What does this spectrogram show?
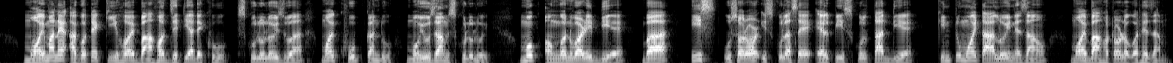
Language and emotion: Assamese, neutral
